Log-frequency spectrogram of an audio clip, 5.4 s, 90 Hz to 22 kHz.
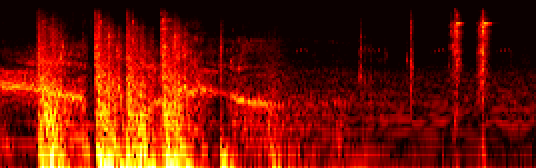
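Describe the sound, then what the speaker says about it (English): Pistol fire in the zombie survival game 7 Days to Die: a quick run of sharp, loud shots in the first two seconds, followed by a few scattered lighter impacts and clicks. "Let's use our pistol."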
